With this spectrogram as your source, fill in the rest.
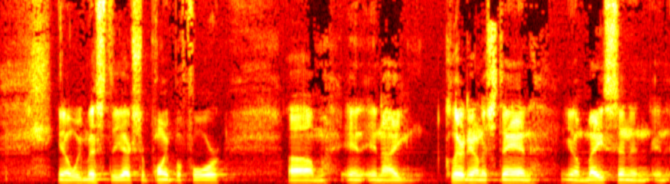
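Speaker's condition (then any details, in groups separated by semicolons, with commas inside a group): No condition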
